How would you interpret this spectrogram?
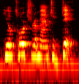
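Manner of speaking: plain reading voice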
